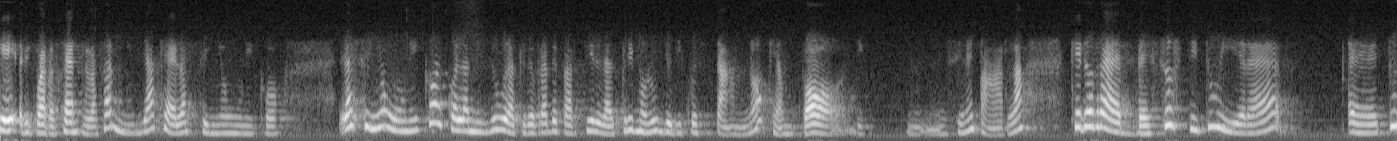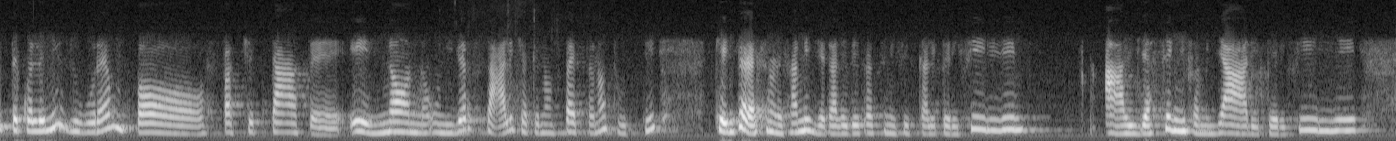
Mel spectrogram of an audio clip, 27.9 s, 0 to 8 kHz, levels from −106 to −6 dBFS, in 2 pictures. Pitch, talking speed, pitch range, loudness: 195 Hz, 140 wpm, 170-235 Hz, -27 LUFS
